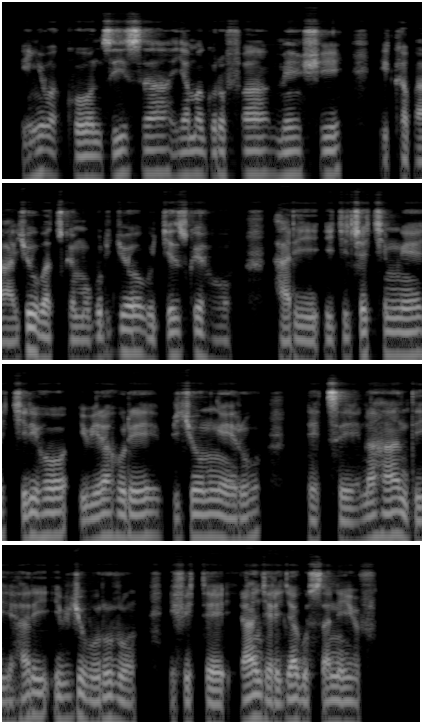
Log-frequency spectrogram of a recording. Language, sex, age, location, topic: Kinyarwanda, male, 25-35, Kigali, health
